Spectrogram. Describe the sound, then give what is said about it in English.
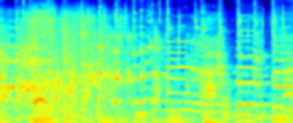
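A chicken clucks loudly and continuously amid a busy, crowded din of other animal noises, including grunts that sound like a pig, with no speech. “Oh, come here, what? Chicken.”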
